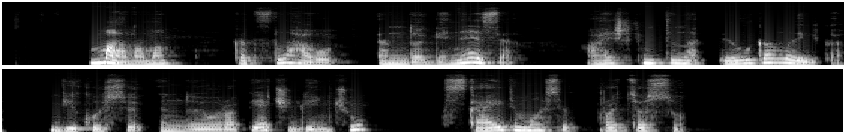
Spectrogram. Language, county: Lithuanian, Kaunas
